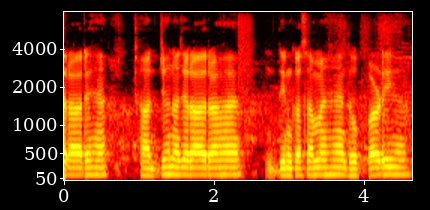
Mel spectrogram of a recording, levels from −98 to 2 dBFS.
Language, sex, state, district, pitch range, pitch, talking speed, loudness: Hindi, male, Maharashtra, Chandrapur, 120-130 Hz, 125 Hz, 180 wpm, -23 LUFS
